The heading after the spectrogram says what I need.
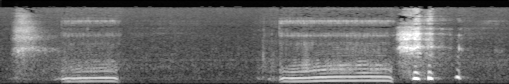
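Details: Four-month-old pit bull puppy snoring in sleep: two drawn-out, droning snores on breathing in, followed by a few short snorts.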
